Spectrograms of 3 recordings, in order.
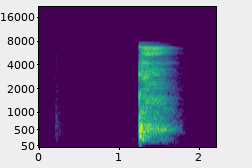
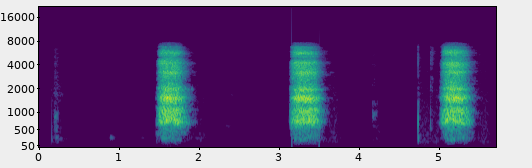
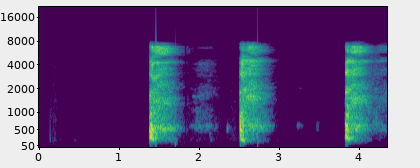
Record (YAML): cough_length: 2.2 s
cough_amplitude: 28026
cough_signal_mean_std_ratio: 0.3
exhalation_length: 5.7 s
exhalation_amplitude: 28160
exhalation_signal_mean_std_ratio: 0.34
three_cough_length: 4.4 s
three_cough_amplitude: 28576
three_cough_signal_mean_std_ratio: 0.35
survey_phase: beta (2021-08-13 to 2022-03-07)
age: 18-44
gender: Female
wearing_mask: 'No'
symptom_cough_any: true
symptom_runny_or_blocked_nose: true
symptom_shortness_of_breath: true
symptom_fatigue: true
symptom_headache: true
symptom_change_to_sense_of_smell_or_taste: true
symptom_loss_of_taste: true
symptom_onset: 3 days
smoker_status: Never smoked
respiratory_condition_asthma: false
respiratory_condition_other: false
recruitment_source: Test and Trace
submission_delay: 2 days
covid_test_result: Positive
covid_test_method: RT-qPCR
covid_ct_value: 15.8
covid_ct_gene: ORF1ab gene
covid_ct_mean: 17.0
covid_viral_load: 2700000 copies/ml
covid_viral_load_category: High viral load (>1M copies/ml)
